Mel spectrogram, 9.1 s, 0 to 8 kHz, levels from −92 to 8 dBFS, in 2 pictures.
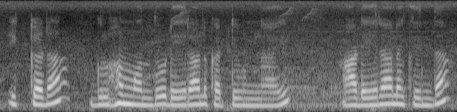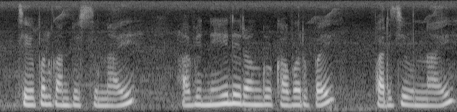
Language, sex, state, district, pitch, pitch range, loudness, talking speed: Telugu, female, Telangana, Mahabubabad, 205 Hz, 190-220 Hz, -17 LUFS, 110 wpm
